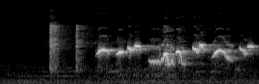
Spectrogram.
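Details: White-rumped shama lure sound, juvenile, male and female crackling calls: two dry rasping bursts, then an unbroken, fast, chattering warble of slurred whistled notes.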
